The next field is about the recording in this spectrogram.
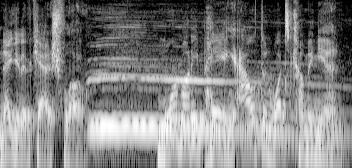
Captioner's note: booing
